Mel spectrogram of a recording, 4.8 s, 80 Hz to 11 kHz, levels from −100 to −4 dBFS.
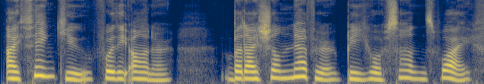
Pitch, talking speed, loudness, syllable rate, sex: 230 Hz, 175 wpm, -18 LUFS, 3.8 syllables/s, female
